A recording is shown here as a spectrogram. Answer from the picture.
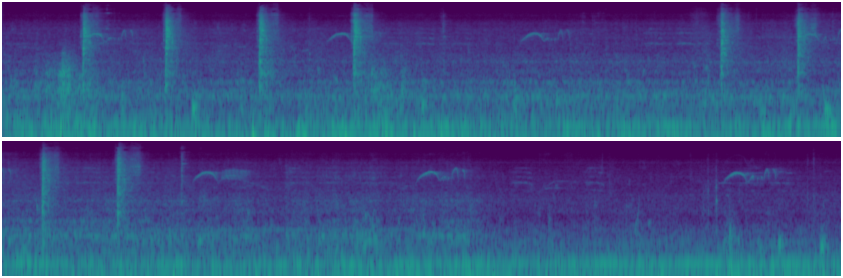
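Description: A bird calls repeatedly with short, high, arched chirps over a steady low hum. Two runs of four sharp clicks, a little under a second apart, come near the start and around the middle, and are the loudest sounds.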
